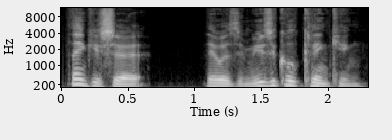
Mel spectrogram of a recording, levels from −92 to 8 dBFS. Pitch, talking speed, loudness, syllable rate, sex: 135 Hz, 210 wpm, -16 LUFS, 6.4 syllables/s, male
